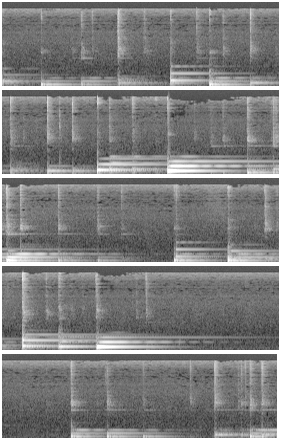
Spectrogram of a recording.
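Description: Handpan played by hand: single struck steel notes that ring and fade, making a slow melody. The playing stops for about two seconds past the middle, then starts again.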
